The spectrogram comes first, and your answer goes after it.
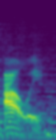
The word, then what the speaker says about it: Aoi: Aoi, I don't know how to pronounce her first name, but Hina. Heya! I'm Aoi. Oh, Aoi.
